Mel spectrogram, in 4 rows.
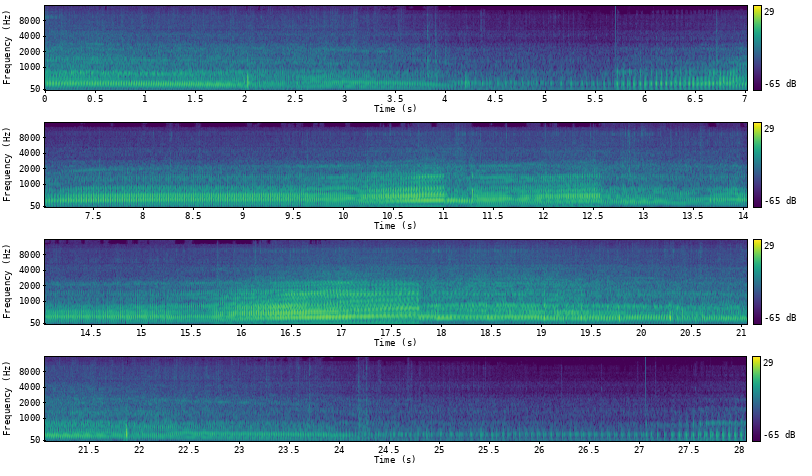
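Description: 2011 Kawasaki Ninja 250R SE parallel-twin engine through a full Graves race exhaust, pulling and easing off under way. Its pitch climbs and falls again and again, dropping quickly about eleven seconds in and again near eighteen. It runs lower and quieter for a few seconds before picking up again near the end.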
